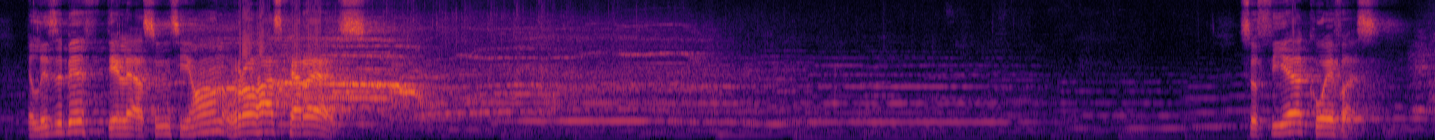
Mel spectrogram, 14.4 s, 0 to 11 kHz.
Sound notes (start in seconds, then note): 2.2 attendees applauding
